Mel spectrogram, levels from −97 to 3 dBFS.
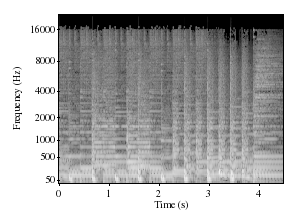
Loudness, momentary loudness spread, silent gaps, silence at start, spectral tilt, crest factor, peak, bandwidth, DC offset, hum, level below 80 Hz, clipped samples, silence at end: -13 LUFS; 4 LU; none; 0 s; -5.5 dB/octave; 12 dB; 0 dBFS; 17.5 kHz; 1%; none; -20 dBFS; under 0.1%; 0 s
